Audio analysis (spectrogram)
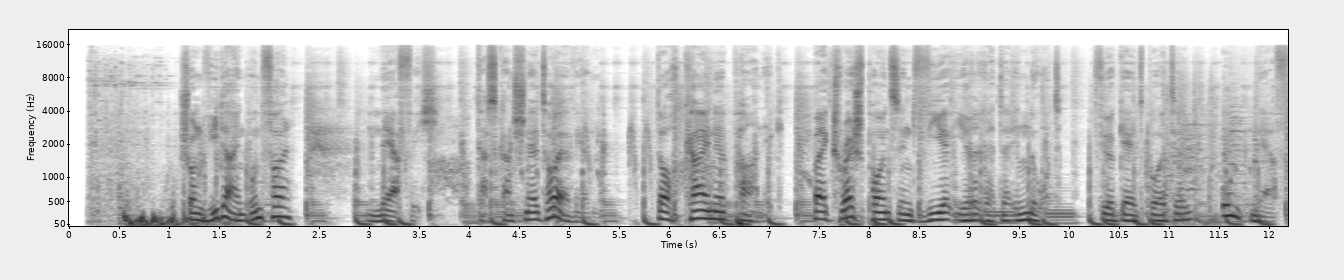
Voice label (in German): Imagefilm Versicherung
